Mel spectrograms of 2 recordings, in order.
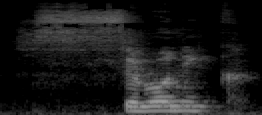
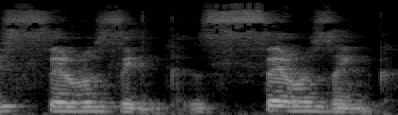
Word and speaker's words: Cerozinc: The name of the toner is called La Roche Posay Seronic. Is it? Am I right? Let's pronounce it again. La Roche Posay Cerozinc.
